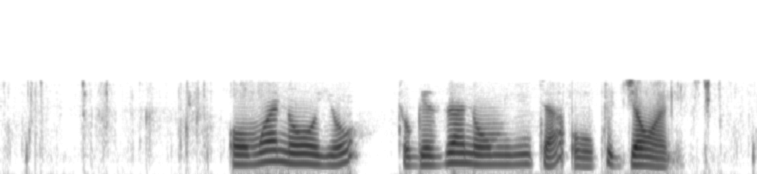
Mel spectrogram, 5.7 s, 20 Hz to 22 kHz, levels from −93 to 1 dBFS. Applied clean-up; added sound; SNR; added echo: neural separator model SepFormer WHAM!.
